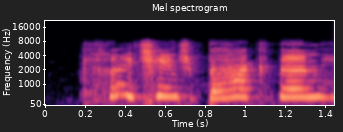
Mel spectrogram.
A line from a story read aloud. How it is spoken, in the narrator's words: he pleaded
